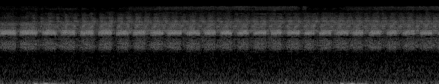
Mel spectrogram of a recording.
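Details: Chorus of cicadas in a lavender field, a loud, unbroken shrill buzz throbbing in quick regular pulses roughly three times a second throughout.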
